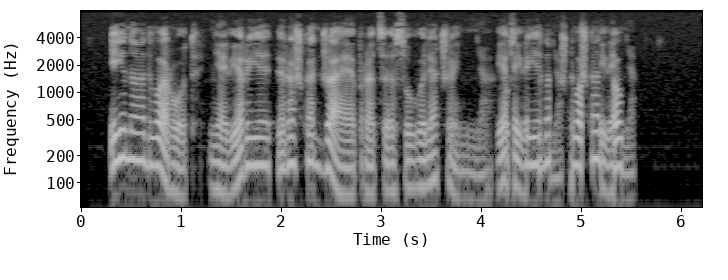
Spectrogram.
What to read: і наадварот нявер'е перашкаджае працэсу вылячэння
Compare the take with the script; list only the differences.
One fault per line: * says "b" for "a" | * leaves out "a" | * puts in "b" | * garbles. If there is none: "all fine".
* garbles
